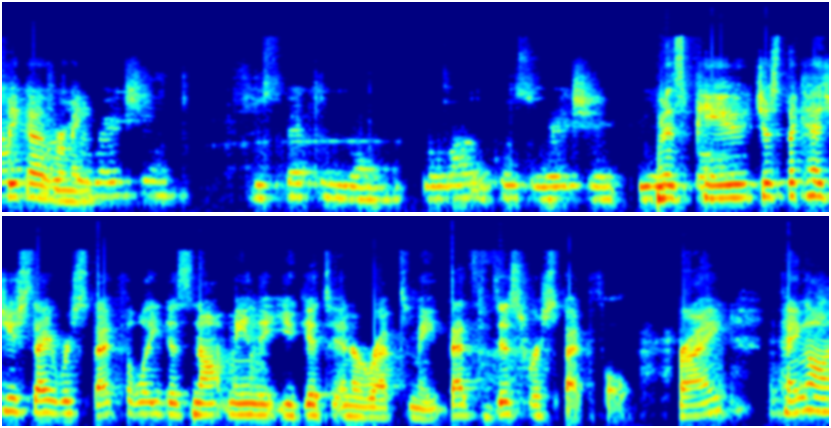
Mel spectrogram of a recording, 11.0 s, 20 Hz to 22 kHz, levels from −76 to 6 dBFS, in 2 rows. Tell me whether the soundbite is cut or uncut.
uncut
